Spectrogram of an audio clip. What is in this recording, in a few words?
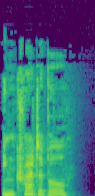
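"incredible", English, British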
